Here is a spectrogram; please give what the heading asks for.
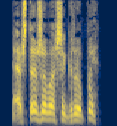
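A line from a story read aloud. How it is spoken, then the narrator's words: Scoffing reply. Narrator (Russian): хмыкнул в ответ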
